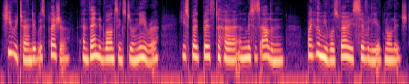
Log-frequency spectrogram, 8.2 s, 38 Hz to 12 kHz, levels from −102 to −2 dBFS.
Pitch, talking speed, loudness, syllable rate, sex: 225 Hz, 185 wpm, -19 LUFS, 5.5 syllables/s, female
